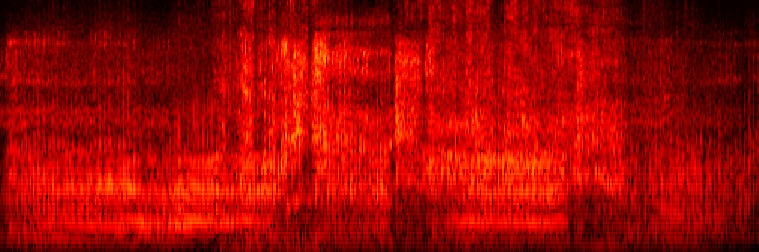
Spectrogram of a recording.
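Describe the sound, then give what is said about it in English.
A big, ferocious three-headed dog with sharp teeth at the entrance to the underworld growls and roars loudly and continuously, deep snarling layered into overlapping roars that stay intense for several seconds, with no one talking. “Suddenly, Hercules sees a big dog with three heads.”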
